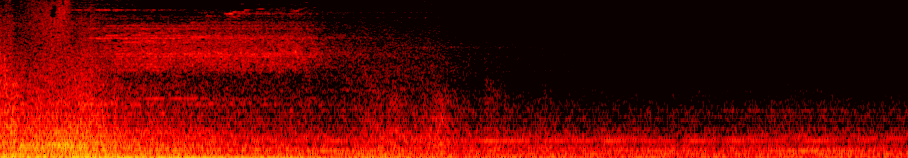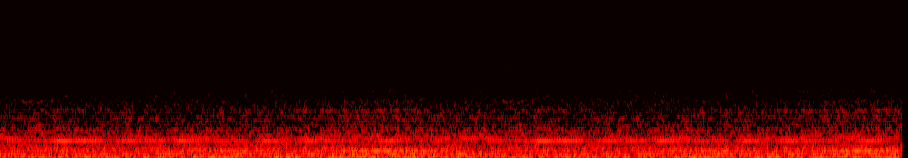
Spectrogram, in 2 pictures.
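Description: A triumphant game fanfare plays and fades.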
